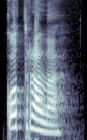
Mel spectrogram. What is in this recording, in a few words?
"котрала", Komi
